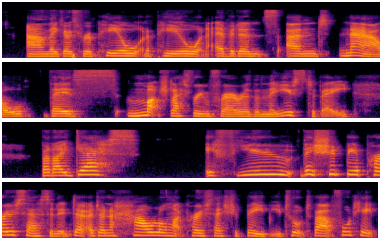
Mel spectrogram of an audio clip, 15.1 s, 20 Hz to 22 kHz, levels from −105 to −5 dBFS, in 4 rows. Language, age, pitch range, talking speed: English, 20-39, 165-200 Hz, 185 wpm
